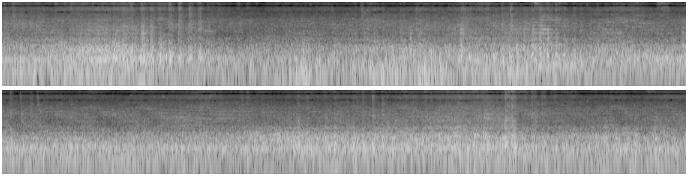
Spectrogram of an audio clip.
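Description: Empty double-stack intermodal well cars of a freight train rolling past: a steady rumble of steel wheels on rail with clattering and occasional sharp clicks.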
